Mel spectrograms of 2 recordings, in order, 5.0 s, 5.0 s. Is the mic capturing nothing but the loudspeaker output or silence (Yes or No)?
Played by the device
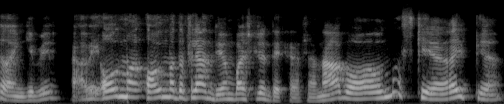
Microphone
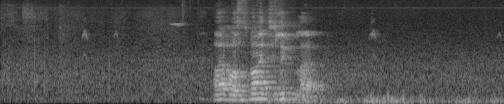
No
